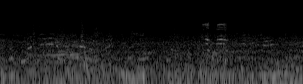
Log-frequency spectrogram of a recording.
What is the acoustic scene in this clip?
residential area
